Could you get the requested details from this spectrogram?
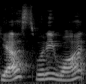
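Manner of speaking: ordinary talk, nothing marked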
